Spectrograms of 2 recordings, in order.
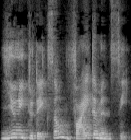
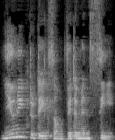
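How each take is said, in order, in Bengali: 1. এটি আমেরিকান ইংরেজি উচ্চারণে বলা হয়েছে। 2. এটি ব্রিটিশ ইংরেজি উচ্চারণে বলা হয়েছে। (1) "তখন হয়ে যায় ওটা আমেরিকান।" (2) "ব্রিটিশ।"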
